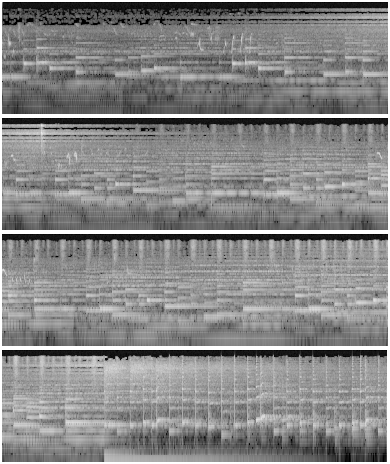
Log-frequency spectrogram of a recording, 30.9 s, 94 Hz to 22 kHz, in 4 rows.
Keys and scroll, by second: 10.2 Escape, 12.5 space.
